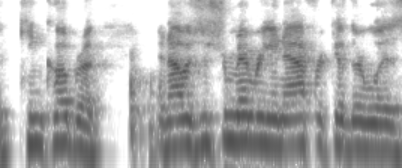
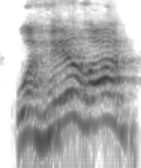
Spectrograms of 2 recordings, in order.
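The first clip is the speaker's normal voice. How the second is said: imitating a boastful good old boy, pitched high; loud, higher put-on storyteller voice; Big Tom; 5 semitones higher, 3 dB louder than usual. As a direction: play the unbothered snake catcher, voice up. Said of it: "That sounds like Big Tom".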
